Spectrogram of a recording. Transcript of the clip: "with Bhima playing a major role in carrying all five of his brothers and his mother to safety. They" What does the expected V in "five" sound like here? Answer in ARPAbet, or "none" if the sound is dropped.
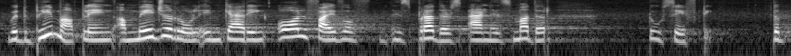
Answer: V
